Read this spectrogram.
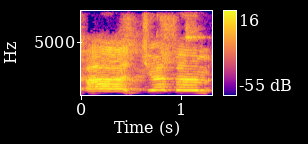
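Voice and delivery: lightly mocked hesitant ordering; imitated hesitant customer. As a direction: stall on the ums, imitating an indecisive customer. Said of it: "And he'll be like".

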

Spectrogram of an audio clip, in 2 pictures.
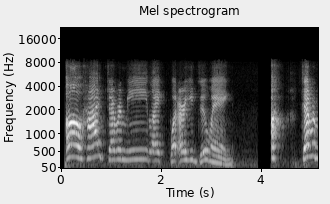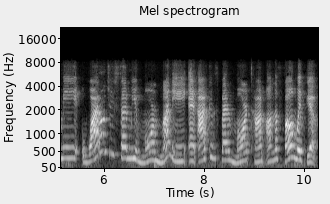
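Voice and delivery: affected celebrity impression, sweet-talking a caller; Sasha Banks. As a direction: coax the fan in a put-on star voice. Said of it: "my Sasha impression is spot on".

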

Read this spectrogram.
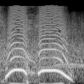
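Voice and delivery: high, loud woo-hoo; cheering shout. Real, not acted. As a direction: whoop it at the top of your voice. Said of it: "I lost my voice".

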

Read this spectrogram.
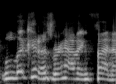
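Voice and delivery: high, quick imitation of a show-off; mock perky bragging. Mimicking bloggers posing on vacation, mock perky bragging. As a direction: gush it with mock vacation cheer.

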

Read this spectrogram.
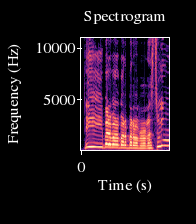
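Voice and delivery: rapid auctioneer chant, loud and high. Pretend. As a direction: rattle it off like an auctioneer. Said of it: "You should be like an auctioneer".

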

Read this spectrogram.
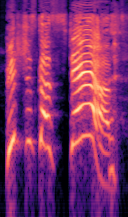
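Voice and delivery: hammed-up ringside commentator; mock commentator call. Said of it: "Imagine if J R was calling this".

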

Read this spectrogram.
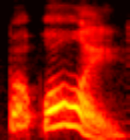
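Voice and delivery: high, loud questioning frog voice; loud, high-pitched frog, questioning; puzzled frog. A narrator's reading.

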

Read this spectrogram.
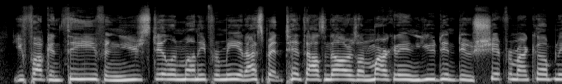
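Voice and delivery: high, loud mock furious customer; angry customer. Retelling angry callers, a shrill mock furious customer. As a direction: shriek like an irate client.

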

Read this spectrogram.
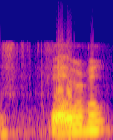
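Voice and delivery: loud, rising disbelief; can't believe what he heard; shocked. Acted. Dad shocked by friend's answer.

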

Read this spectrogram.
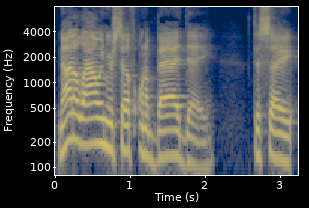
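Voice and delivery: normal talking voice

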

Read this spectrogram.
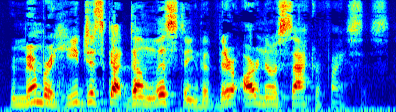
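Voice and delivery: ordinary delivery

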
